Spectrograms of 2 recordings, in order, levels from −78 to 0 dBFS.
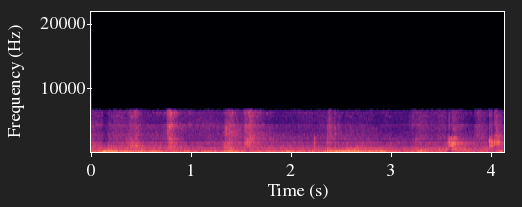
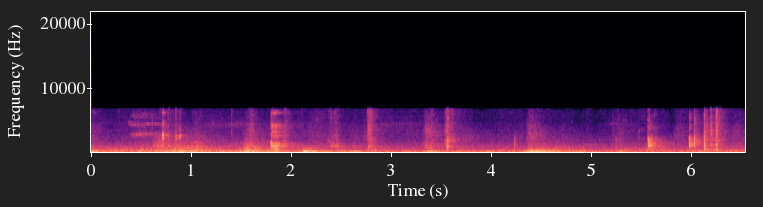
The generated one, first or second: first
